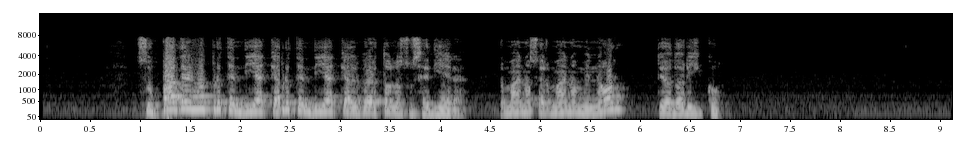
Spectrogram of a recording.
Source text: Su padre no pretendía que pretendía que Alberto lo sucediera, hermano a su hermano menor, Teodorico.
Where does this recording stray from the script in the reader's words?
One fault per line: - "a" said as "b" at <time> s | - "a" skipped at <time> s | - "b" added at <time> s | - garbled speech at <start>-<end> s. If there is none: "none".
none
